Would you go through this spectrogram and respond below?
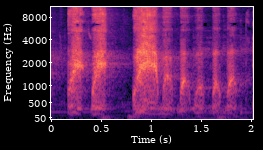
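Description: A person imitates a duck with a run of nasal quacks, two short bursts followed by a longer quack and then several quicker ones, loud, close and alone.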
